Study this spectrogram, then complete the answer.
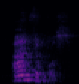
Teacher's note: Anthropos, and it has this intonation, so you put the intonation on the first syllable.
